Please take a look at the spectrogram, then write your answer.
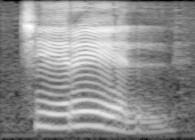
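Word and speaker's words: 칠일: Together, it is pronounced as samil. Another example, 7 days, chiril, chil, il, chiril.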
